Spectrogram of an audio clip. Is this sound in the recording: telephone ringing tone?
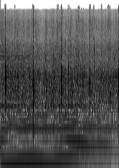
no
